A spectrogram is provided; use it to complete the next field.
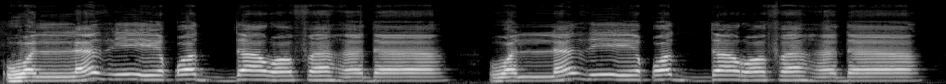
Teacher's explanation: واو کو ڈائریکٹ لام کے ساتھ ملائیں گے، الف نہیں پڑھا جائے گا۔ قاف کو اور را کو یہاں پر موٹا یعنی پر پڑھیں گے۔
